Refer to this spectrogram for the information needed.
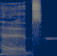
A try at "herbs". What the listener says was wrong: It's herbs! The H is silent.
